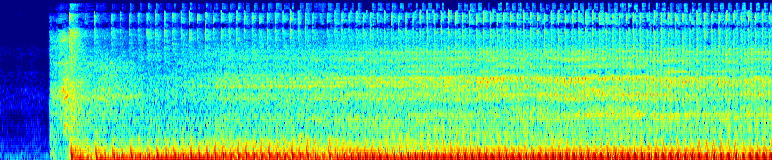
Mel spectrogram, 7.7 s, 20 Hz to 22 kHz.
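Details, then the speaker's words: 2000 Arctic Cat 250 ATV, recently serviced: fires up and idles with a light, regular clatter about three and a half beats per second over the exhaust; owner suspects the head or a loose motor mount, as pulling on the engine quiets it. "So it definitely sounds like it's coming somewhere, maybe from the head, unless well, I'm pulling on the engine here and it sounds like that noise is going away. I wonder if there's like a loose motor mount or something."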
